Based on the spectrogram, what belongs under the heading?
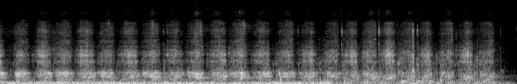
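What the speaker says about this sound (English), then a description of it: "I have this saw, which is kind of like medium-sized teeth, I guess. Gonna cut right through." Medium-tooth hand saw cutting through plastic pipe, a steady rapid back-and-forth rasp of regular strokes, close and loud throughout with no talking.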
